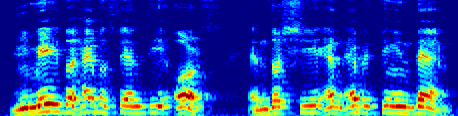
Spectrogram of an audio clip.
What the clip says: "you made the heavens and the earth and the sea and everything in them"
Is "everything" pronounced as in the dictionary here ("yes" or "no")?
no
